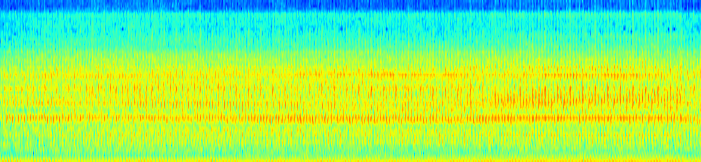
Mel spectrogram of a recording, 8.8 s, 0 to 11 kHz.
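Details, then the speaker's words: Chevrolet Captiva diesel C140 after full cleaning and injector refitting, idling after start: sharp regular rattling knock about three per second, attributed to faulty injectors number 3 and 4. "Nah itu suara knocking yang kita dengar itu adalah masalah di injektor nomor 3 dan nomor 4"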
